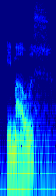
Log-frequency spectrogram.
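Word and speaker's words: Emmaus: on the road to Imos. That's the way to pronounce it in Spanish at least.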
